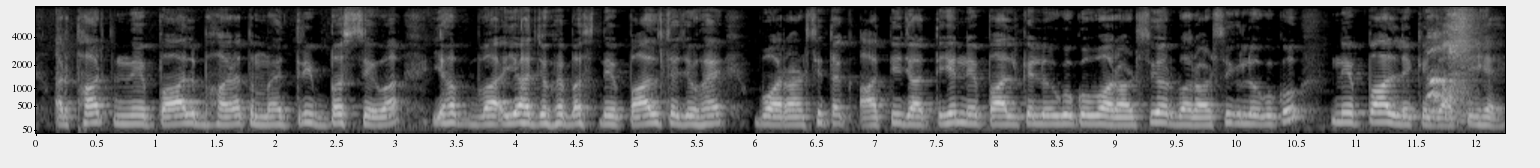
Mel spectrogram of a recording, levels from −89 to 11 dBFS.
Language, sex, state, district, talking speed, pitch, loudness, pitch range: Hindi, male, Uttar Pradesh, Varanasi, 170 wpm, 155 Hz, -24 LUFS, 145-165 Hz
